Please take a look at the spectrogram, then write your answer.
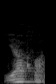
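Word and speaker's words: Jaffa: セルビアで有名なブランドのヤファって読むんですけどこれここに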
